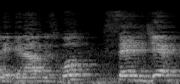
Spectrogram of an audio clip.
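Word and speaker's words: Zaitsev: तो मैं अब इस रिएक्शंस में, यानी कि डिहाइड्रोहैलोजिनेशन रिएक्शंस में आपको ज़डेव यानी कि ज़डेव रूल्स पढ़ाऊंगा। ज़डेव रूल्स जिसको प्रोनाउंसिएट करते हैं, क्या ज़डेव रूल्स या सेटजेफ रूल्स।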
